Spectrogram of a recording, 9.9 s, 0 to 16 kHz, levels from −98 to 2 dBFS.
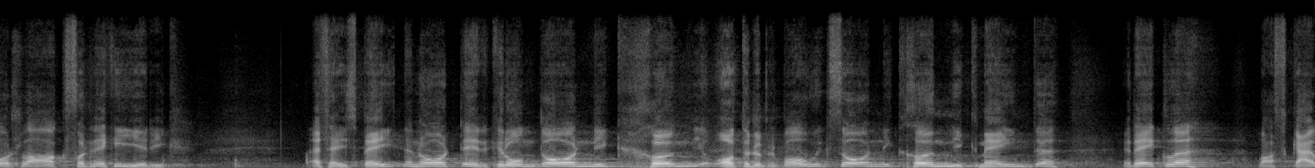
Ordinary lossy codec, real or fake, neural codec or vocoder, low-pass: none; fake; autoencoder, 48 kHz, 128 numbers a frame, DAC-VAE, trained on Japanese speech; 14.4 kHz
